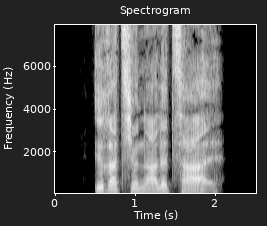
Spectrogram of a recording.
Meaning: irrational number (real number that is not rational)
- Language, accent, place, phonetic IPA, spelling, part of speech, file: German, Germany, Berlin, [ˈɪʁat͡si̯onaːlə ˈt͡saːl], irrationale Zahl, phrase, De-irrationale Zahl.ogg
